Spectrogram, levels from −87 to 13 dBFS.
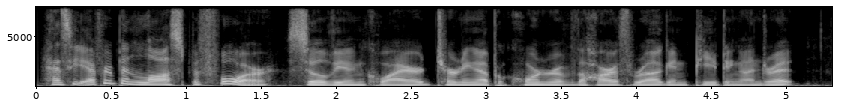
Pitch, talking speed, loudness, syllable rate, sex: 135 Hz, 225 wpm, -15 LUFS, 6.2 syllables/s, male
